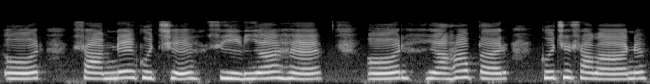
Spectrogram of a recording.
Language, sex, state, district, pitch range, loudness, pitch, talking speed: Hindi, male, Punjab, Pathankot, 260-290 Hz, -12 LUFS, 275 Hz, 90 wpm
